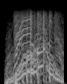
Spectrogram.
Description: Music rewind, Rewind: Tape Effect, Fast Rewind Of Music; Tape Players (Sound Effects:Electronics); Stuart Duffield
